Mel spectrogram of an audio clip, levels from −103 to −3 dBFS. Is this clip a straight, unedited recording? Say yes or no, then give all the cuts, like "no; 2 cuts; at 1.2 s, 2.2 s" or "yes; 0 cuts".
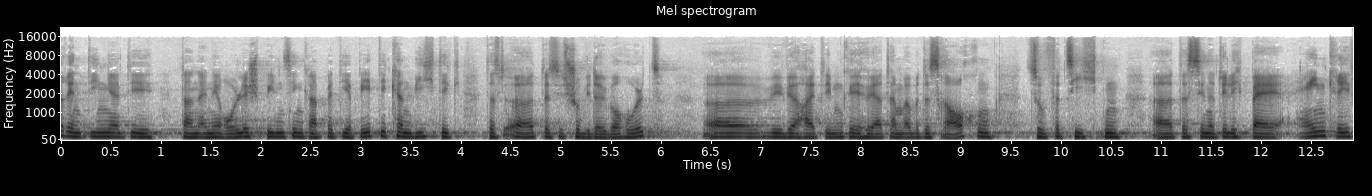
no; 1 cut; at 4.4 s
